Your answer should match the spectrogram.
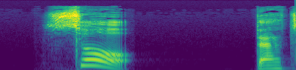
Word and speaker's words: そう: そう。 – That's right. Or, is that so? – そう。そう。 – Falls on the second syllable う。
